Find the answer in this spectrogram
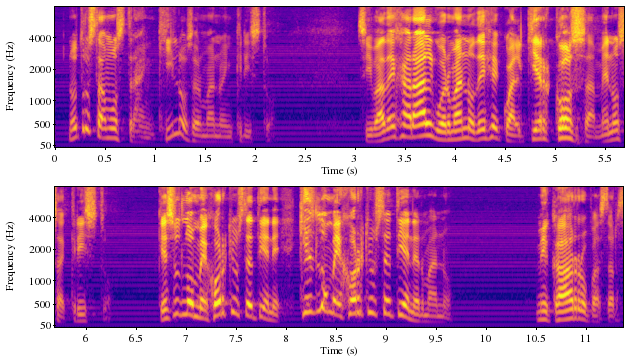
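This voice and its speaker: A man preaching a sermon as pastor of a church congregation, earnest and emphatic, often calling his listeners "brother". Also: on the high side.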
